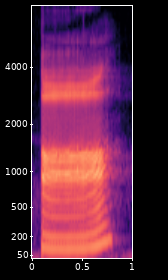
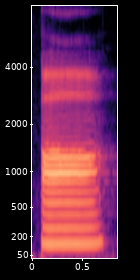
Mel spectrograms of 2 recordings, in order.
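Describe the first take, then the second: First: The syllable carries the second tone. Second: The syllable carries the first tone.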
